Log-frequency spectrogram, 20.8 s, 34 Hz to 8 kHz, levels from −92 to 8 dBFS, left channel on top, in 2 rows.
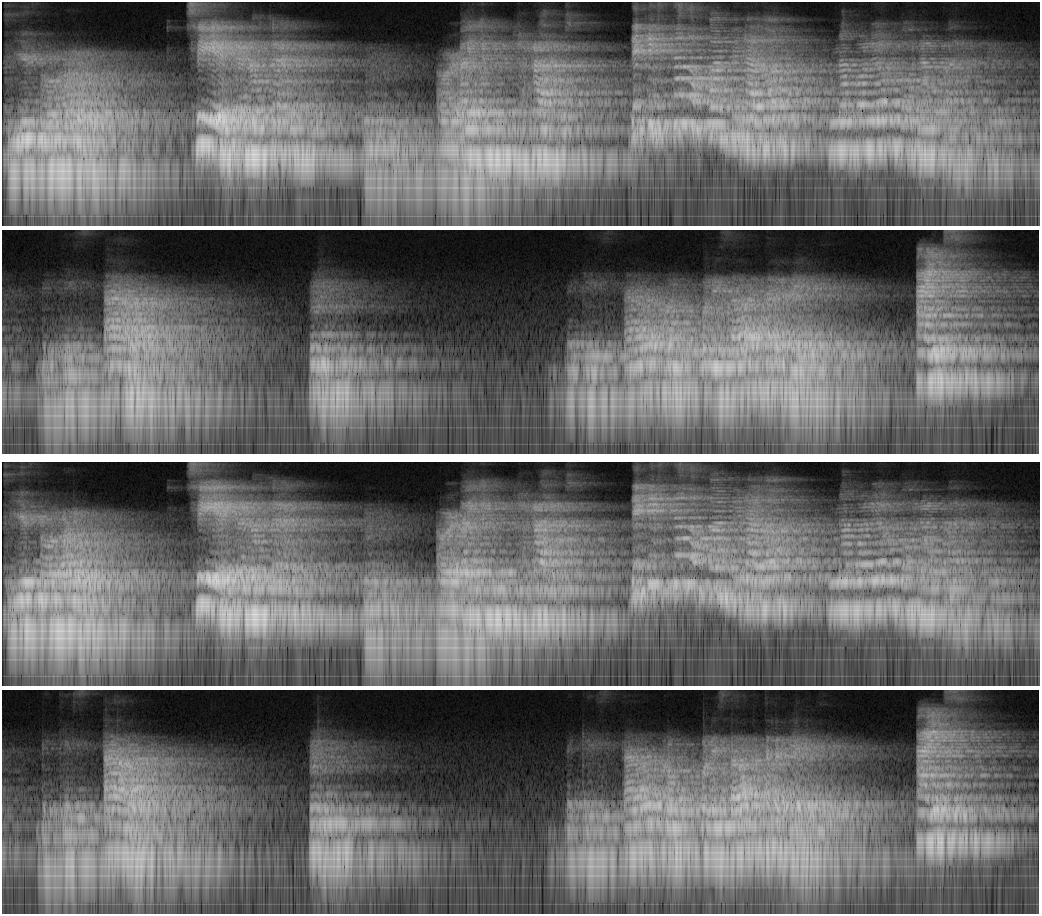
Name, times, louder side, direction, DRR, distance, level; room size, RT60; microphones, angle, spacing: voice 1, 0.0-0.9 3.6-4.0 4.3-4.6 10.7-11.1 11.4-11.8 13.4-13.6 16.0-18.5, equal, 60° right, -5 dB, 1.5 m, -21 dB
voice 2, 1.8-3.1 4.6-5.7 6.3-7.9 8.3-10.1 19.5-19.9, left 1 dB, 15° left, -4 dB, 0.8 m, -20 dB
5.3 x 4.8 x 5.1 m, 2.5 s
head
